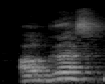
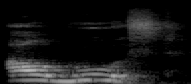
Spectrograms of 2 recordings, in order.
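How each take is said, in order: First: अगस्त said "uh-GUST", the Hindi-English way; अगस्त without the German "au" and "oo"; wrong English-style reading. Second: अगस्त said "ow-GOOST", with a long "oo"; corrected German pronunciation. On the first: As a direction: misread अगस्त with a short "uh" opening. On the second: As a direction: open अगस्त on "au" and stretch the "goost". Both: Shown as a demonstration. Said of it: "अगस्त नहीं".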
